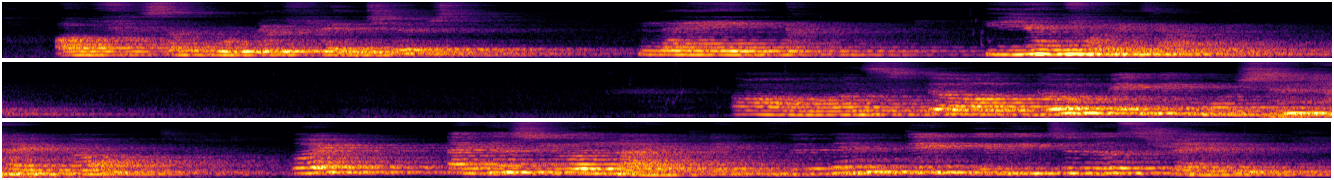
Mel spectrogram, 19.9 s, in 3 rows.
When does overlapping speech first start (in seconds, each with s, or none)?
none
